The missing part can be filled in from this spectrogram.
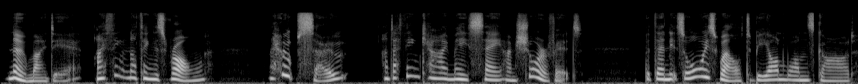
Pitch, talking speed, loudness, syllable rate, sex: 235 Hz, 215 wpm, -22 LUFS, 5.1 syllables/s, female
